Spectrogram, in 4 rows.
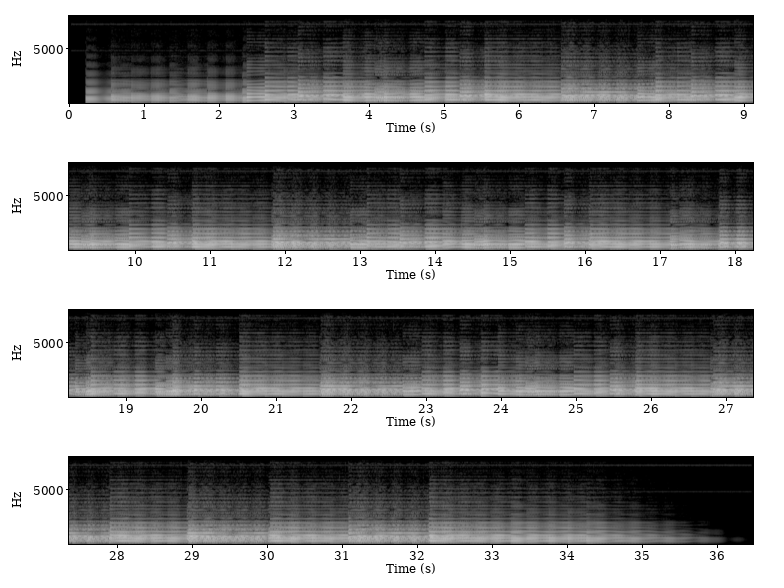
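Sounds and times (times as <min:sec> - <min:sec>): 
piano: 0:00.2 - 0:36.4.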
